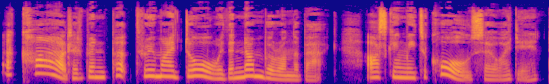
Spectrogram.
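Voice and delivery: put-on a prim elderly neighbour; prim older neighbour. Beatrice retells the call.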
